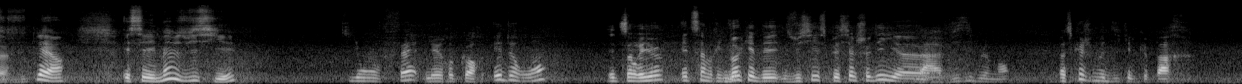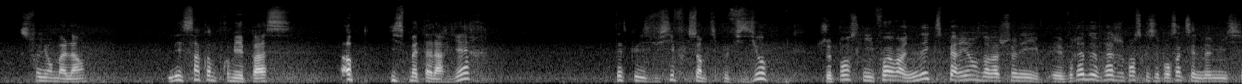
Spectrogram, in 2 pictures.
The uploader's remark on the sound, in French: C'est pour cela que le son peut vous paraître un peu différent de d'habitude avec des bruits d'ambiance. On a quitté notre studio pour une excursion exceptionnelle.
